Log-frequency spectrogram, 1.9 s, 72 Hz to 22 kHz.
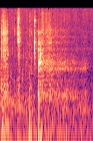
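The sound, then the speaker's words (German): Quiet paper rustling as the pages of issue number 18 of a 1985 magazine are flipped, with a few quick crisp swishes followed by a soft sliding brush of paper. No one speaks. “Die Ausgabe Nummer 18, 1985 beispielsweise, müssen wir mal drin blättern, ob wir uns da getraut haben, eine Auflage aufzuschreiben.”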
